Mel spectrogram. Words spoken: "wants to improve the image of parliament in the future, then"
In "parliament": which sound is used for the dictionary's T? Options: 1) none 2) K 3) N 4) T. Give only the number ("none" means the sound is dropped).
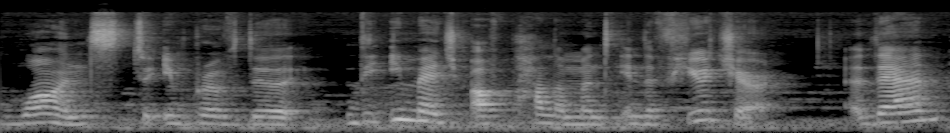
4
